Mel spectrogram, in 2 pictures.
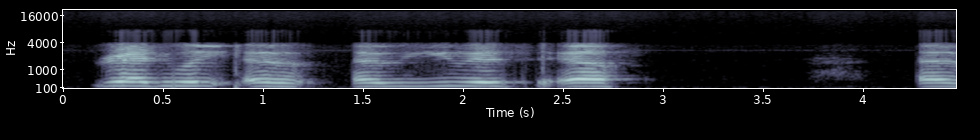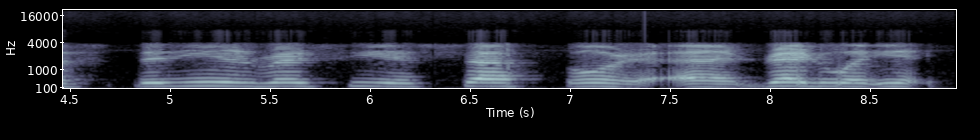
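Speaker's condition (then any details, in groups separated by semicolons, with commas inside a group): Cerebral palsy; from birth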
